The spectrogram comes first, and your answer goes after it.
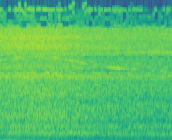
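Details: Vacuum cleaner switched on after replacing its motor with a new one of the same type, brush connector wires reconnected: smooth, steady high whir with no rattle, scraping or surging; motor spins up cleanly, repair successful, normal running.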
